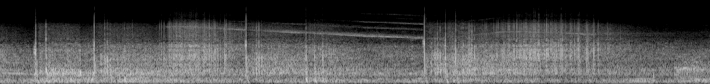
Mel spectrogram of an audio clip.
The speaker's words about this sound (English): The energy in the air was as apparent as the smell of gunpowder. People were setting off fireworks, mostly mortars, at random in and around the crowd.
